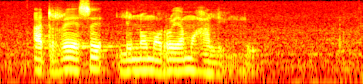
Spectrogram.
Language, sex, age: Southern Sotho, male, 22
